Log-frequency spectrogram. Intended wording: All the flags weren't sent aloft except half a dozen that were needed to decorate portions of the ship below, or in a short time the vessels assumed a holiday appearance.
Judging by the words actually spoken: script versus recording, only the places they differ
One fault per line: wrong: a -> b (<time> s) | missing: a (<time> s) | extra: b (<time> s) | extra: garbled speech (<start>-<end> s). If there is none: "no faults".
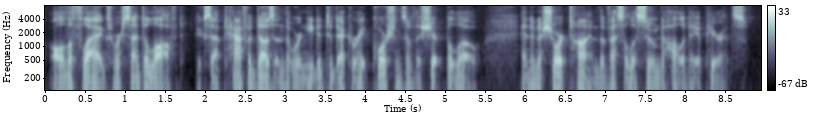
wrong: weren't -> were (0.8 s)
wrong: or -> and (6.0 s)
wrong: vessels -> vessel (7.0 s)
